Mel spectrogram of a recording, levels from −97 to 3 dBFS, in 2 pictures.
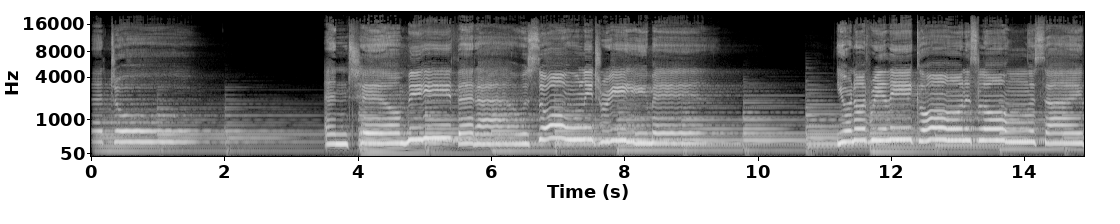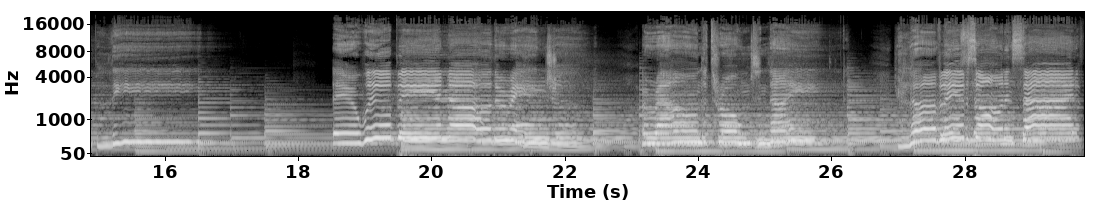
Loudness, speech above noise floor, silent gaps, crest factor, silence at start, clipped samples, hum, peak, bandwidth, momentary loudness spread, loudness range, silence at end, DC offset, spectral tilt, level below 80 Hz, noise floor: -13 LUFS; 29 dB; none; 14 dB; 0 s; under 0.1%; none; 0 dBFS; 19 kHz; 16 LU; 7 LU; 0.05 s; under 0.1%; -4.5 dB/octave; -46 dBFS; -42 dBFS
